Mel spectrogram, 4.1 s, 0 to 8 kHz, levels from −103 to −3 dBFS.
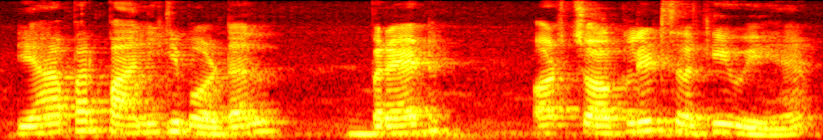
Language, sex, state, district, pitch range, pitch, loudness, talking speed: Hindi, male, Madhya Pradesh, Katni, 140-180 Hz, 165 Hz, -17 LUFS, 160 wpm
